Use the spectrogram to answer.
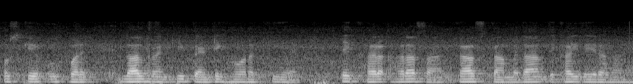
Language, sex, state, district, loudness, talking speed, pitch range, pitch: Hindi, male, Chandigarh, Chandigarh, -19 LUFS, 180 wpm, 115-125 Hz, 120 Hz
